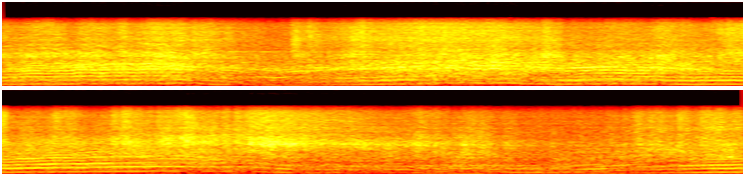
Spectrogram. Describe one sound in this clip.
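A car engine revs up and down close by.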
